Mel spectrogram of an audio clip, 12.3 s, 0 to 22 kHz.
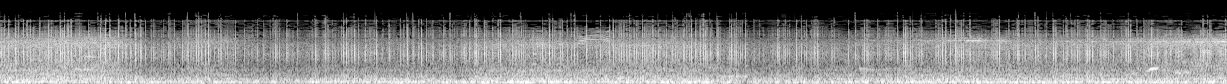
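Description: N700 series Shinkansen running at speed through a tunnel, heard from inside the passenger cabin as a steady rumble with a strong low hum.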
